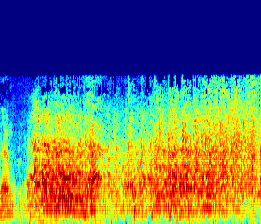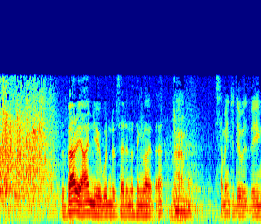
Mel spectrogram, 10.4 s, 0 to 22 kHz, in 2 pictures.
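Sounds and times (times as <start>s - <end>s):
speech: 0.0s - 2.0s, 6.5s - 10.4s
laughter: 0.5s - 5.4s
crowd applauding: 1.7s - 6.4s.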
